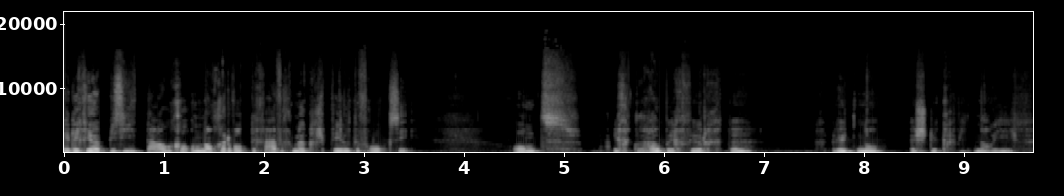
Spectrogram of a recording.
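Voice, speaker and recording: On a very clean recording with a silent background, a woman with a dark, mellow tone speaks at a medium pitch and a fairly slow pace. Her intonation is lively, her loudness swings widely, and she takes long, frequent pauses. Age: 60s. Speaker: teacher. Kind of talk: casual interview.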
